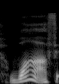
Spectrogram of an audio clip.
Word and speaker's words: WAF: WAF is a onebeat word that rhymes with half, which helps in the lightning round.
